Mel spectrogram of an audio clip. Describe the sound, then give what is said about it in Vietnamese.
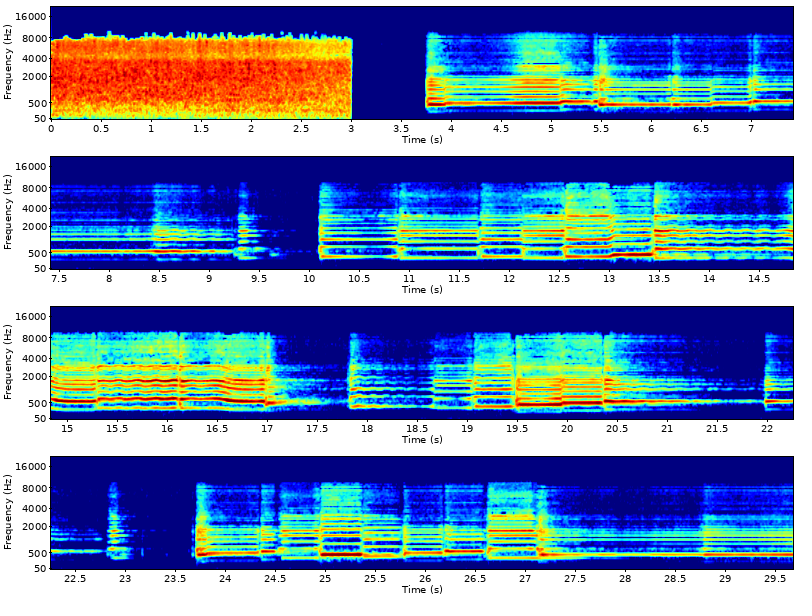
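A loud burst of applause from an audience of young people lasting about three seconds, cut off abruptly and followed by steady, melodic instrumental music with sustained notes. “Các bạn trẻ hãy dành một tràng pháo tay thật là lớn.”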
